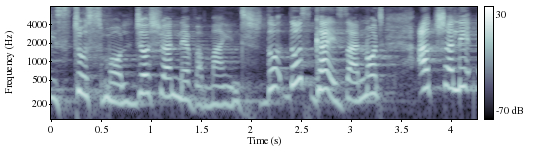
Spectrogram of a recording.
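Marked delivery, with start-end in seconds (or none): none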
